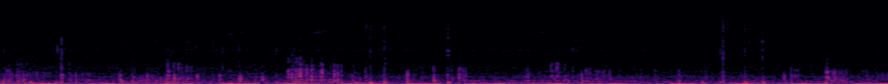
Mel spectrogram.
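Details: Continuous low gurgling and rumbling from the belly with scattered bubbly pops, described as hunger pains; ordinary stomach growling (borborygmi).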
